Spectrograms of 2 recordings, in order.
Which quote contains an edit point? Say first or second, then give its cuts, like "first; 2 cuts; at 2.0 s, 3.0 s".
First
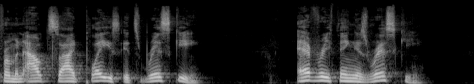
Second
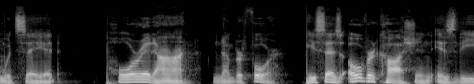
second; 2 cuts; at 2.0 s, 2.9 s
